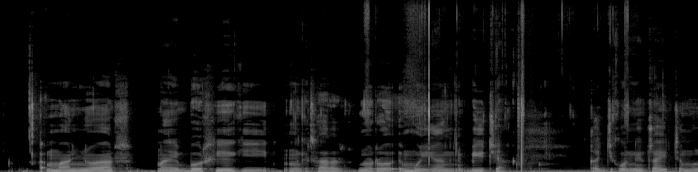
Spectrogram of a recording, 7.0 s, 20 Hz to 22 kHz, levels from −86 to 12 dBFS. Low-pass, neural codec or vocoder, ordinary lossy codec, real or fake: none; none; none; real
